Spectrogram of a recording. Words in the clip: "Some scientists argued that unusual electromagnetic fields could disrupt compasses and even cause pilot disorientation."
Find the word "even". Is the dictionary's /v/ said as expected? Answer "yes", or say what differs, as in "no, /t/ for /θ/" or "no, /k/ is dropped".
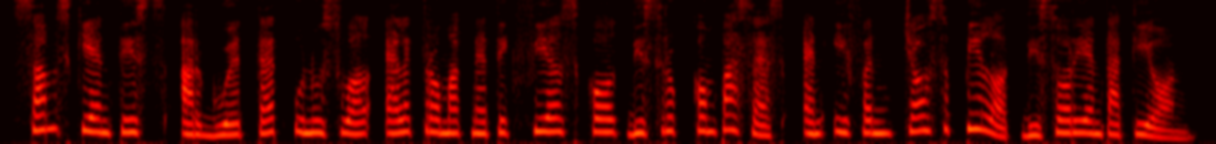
no, /f/ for /v/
